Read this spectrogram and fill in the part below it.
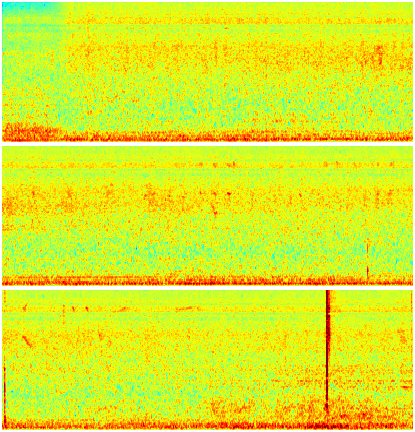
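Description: Wind rumbles across an open outdoor space.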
